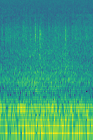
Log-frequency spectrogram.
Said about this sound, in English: I got a little bit of road noise. It has got that, you can add the sound effects in.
